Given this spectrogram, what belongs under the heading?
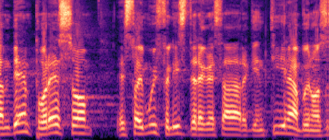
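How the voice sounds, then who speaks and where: Over noticeable background noise, a man with an Italian accent talks at a fairly quick pace with ordinary pitch variation. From Italy. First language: Italian (speaking Spanish). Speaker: politician. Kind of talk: panel speech, partly read. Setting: stage with audience.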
